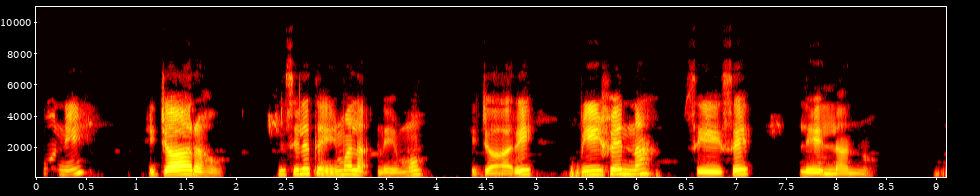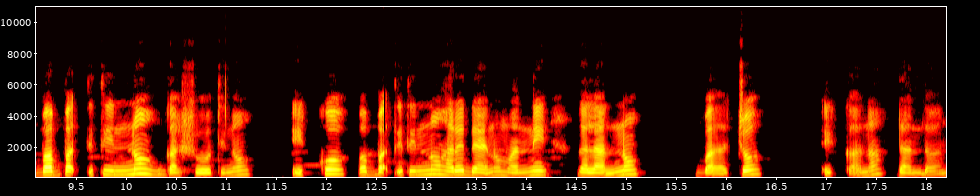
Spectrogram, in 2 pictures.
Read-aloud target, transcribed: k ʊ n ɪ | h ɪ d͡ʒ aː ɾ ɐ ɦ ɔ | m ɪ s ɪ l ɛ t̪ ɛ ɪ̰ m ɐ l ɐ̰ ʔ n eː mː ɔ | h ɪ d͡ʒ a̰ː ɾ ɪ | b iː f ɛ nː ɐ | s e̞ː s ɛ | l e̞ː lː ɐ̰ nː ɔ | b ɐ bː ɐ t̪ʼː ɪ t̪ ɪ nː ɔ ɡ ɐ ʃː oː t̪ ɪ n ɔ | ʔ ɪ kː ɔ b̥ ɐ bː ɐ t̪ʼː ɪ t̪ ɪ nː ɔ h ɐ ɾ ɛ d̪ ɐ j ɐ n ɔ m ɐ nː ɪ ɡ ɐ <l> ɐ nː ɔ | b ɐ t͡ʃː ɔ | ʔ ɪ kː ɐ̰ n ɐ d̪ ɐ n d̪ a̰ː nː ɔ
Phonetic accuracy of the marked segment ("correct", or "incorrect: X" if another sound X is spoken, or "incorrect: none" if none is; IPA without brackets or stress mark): correct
